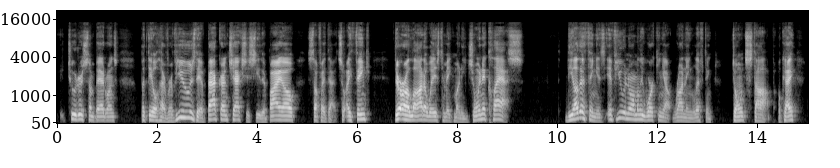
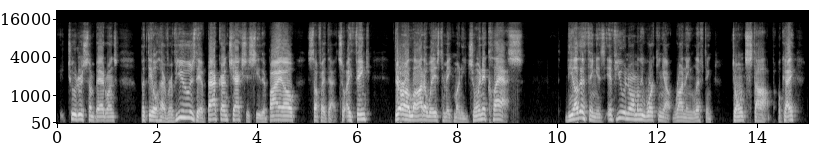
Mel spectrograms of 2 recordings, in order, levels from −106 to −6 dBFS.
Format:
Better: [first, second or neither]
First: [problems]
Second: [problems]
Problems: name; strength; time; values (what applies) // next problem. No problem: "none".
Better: first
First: none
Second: distortion; slight; 10 dB below the speech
